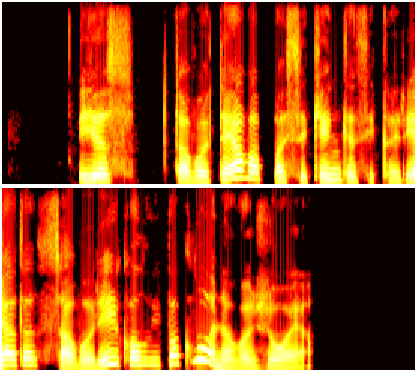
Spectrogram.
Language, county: Lithuanian, Utena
